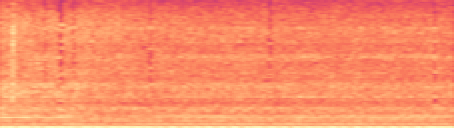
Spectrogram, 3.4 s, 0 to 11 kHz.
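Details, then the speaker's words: First start of a 2012 Camry Hybrid after swapping the stock NiMH battery for a lithium upgrade battery; smooth, steady, even idle hum with no knocks or stumbles, no error codes, engine running healthy. "here we go firing out for the first time you have to press the ready twice you hear the clicking you run the doctor breeze app engine fire up this is good so far"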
